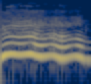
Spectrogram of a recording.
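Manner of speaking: high, loud "ah" of alarm; mock scream. Date to the man staring, mock scream. Recoils as he stares, retold.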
